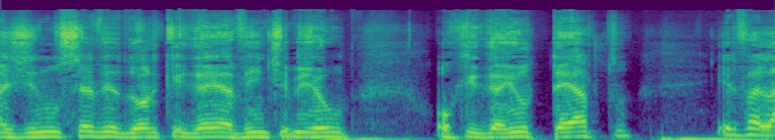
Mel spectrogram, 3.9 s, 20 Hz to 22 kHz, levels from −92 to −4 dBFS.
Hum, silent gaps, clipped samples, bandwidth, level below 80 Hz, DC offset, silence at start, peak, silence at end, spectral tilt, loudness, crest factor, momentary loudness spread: none; none; under 0.1%; 16.5 kHz; -32 dBFS; under 0.1%; 0 s; -2 dBFS; 0 s; -3 dB/octave; -16 LUFS; 16 dB; 18 LU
